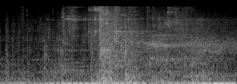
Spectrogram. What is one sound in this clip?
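A blade swooshes and strikes with a heavy hit.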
